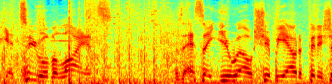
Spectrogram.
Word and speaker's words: S8UL: It's S8UL. You just say the four words, numbers. Just call it S8UL. They've been saying Soul. They shouldn't be, because Soul, S8UL is the combined esports teams of Soul and 8-Bit.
